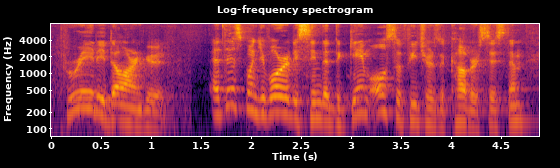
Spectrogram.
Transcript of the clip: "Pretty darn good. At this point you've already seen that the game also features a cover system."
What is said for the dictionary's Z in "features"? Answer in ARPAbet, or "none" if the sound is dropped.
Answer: Z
